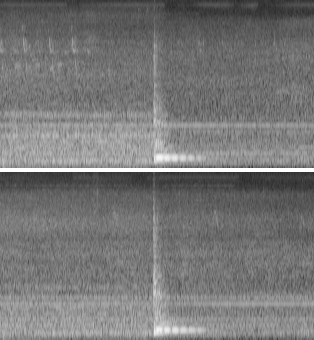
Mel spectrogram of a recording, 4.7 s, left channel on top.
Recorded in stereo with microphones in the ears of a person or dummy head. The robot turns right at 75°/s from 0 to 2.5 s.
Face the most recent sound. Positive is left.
turn(degrees=-65)  # may be behind; listen again after turning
